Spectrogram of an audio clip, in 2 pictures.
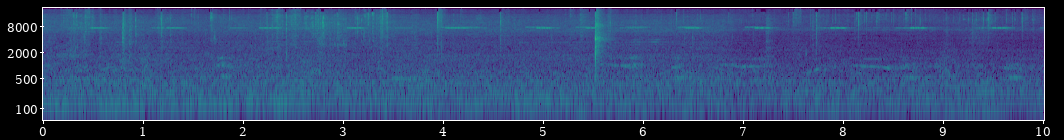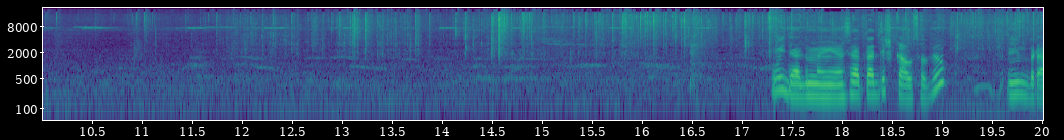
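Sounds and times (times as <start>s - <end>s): bonfire crackling and popping: 0.0s - 20.0s
high insect chirp: 4.0s - 8.9s.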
